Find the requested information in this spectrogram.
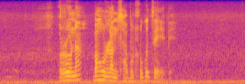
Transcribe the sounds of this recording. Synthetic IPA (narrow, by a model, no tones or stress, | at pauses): rʊnabahʊllan̩t͡sʰabʊt͡ɬʼʊkʼʊt͡sʼɛ̰ːbɛ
